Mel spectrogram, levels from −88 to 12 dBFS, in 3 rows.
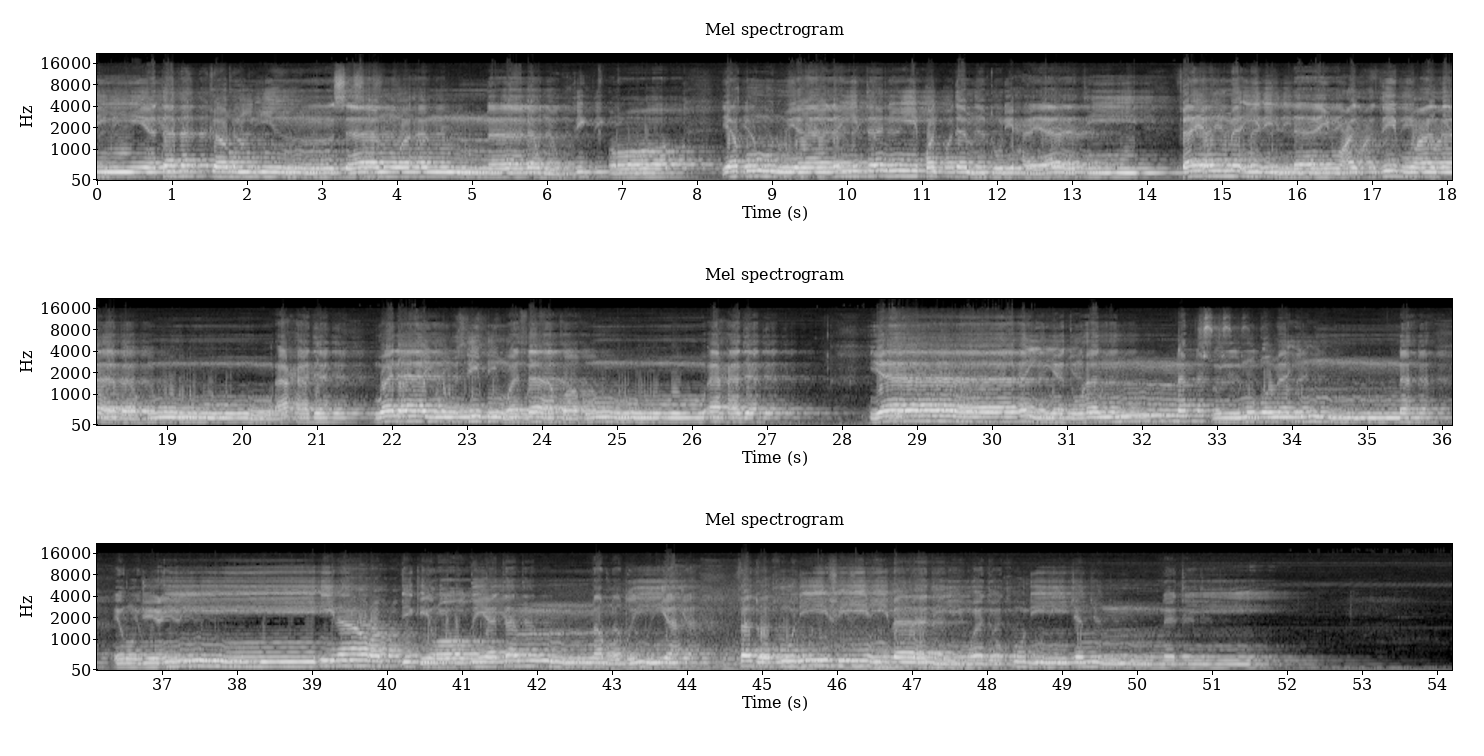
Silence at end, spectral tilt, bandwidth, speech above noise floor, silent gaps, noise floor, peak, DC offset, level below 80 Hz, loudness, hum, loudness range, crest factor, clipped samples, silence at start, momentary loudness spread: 2.2 s; -5.5 dB/octave; 14 kHz; 40 dB; none; -48 dBFS; 0 dBFS; 0.5%; -46 dBFS; -9 LUFS; none; 4 LU; 8 dB; 0.5%; 0 s; 8 LU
